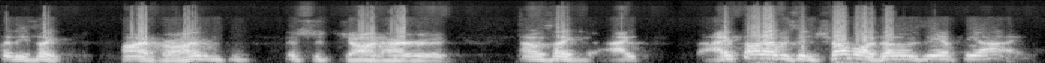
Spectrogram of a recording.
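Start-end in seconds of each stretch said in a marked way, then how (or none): 0.8-3.0 deep radio voiceover announcer voice. Retelling how a man introduced himself to Brian: John Haggerty's deep radio voiceover. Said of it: "he's doing a T V commercial".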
